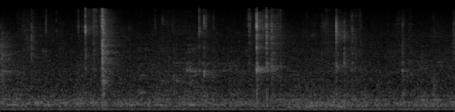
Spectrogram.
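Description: Hardtack, a very hard dried flour-and-water biscuit, being bitten and chewed after a soak in water and still dry: two sharp cracks about one and two and a half seconds in, with fainter crunching clicks between.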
